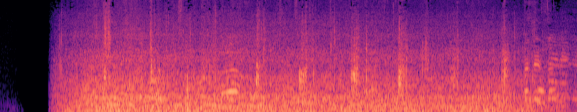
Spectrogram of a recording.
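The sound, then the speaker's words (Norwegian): A rescue ship's engine drones low and steady throughout at night in Sicily, while a press photographer's camera shutter clicks sharply several times at uneven intervals, crisp against the constant rumble. “Den eneste lyden som møter de her i den sicilianske natta, er lyden av redningsskipets motor og klikka fra en pressefotograf sitt kamera.”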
